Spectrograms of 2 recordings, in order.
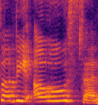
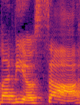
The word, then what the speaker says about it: Leviosa: You said it right. It's Leviosa, not Leviosa.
